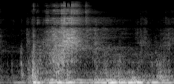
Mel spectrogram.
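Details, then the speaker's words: First-generation Whirlpool Cabrio washer, drum turned by hand with rust showing from water leaking: loud, rough low rumble with gritty scrape; bearing gone, tub bearing job needed. "Yeah, super loud. Bearing's gone. So we'll have to do a bearing job on this one."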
